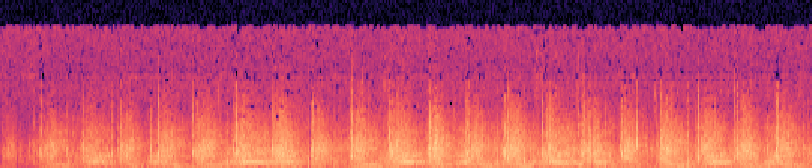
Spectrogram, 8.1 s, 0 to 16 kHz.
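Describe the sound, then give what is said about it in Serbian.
A large crowd applauds frenetically and chants for Tito at the joint congress of SKOJ and the People's Youth in December 1948. Loud, rhythmic clapping and shouting hold a steady beat throughout. “Uz frenetičan aplauz i skandiranje, drug Tito se obratio prisutnima na zajedničkom kongresu SKOJ-a i Narodne omladine.”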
